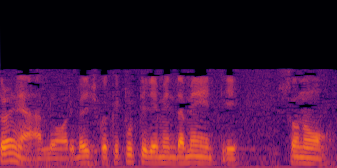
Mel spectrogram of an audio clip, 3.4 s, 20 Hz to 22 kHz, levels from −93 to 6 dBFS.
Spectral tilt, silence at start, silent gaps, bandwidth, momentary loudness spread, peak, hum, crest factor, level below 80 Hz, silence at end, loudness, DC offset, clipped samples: -8.5 dB/octave; 0 s; none; 5 kHz; 7 LU; -12 dBFS; none; 16 dB; -60 dBFS; 0 s; -29 LUFS; 0.4%; under 0.1%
